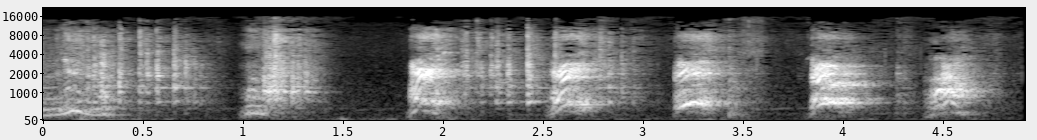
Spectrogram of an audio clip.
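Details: Border Collie battling a broom, barking in loud harsh bursts roughly every half to one second, some with a rough growling edge.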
